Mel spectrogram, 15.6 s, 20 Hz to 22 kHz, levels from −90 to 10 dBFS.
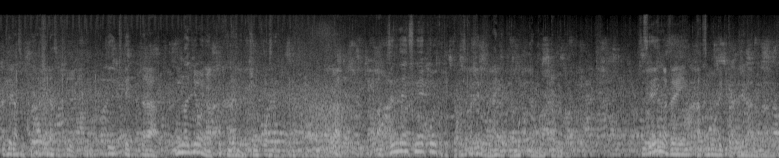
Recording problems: chatter from many people; very loud; throughout; 1 dB above the speech
animal sounds; noticeable; throughout; 10 dB below the speech

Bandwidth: 14.5 kHz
